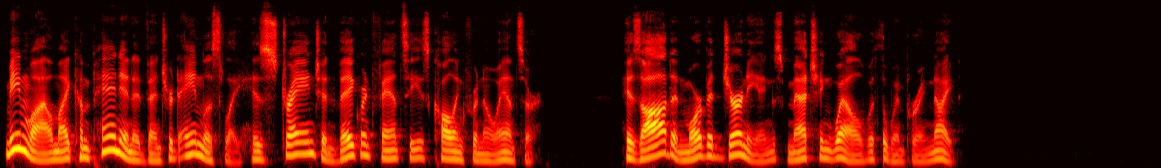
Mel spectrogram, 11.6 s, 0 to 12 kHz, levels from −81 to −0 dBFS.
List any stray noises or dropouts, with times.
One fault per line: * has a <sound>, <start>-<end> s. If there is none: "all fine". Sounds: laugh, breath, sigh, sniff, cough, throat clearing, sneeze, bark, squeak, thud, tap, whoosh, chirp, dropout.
all fine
